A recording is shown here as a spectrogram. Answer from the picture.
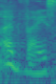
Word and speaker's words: advice: Pinibigkas natin ang advice na may S sound sa hulihan.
